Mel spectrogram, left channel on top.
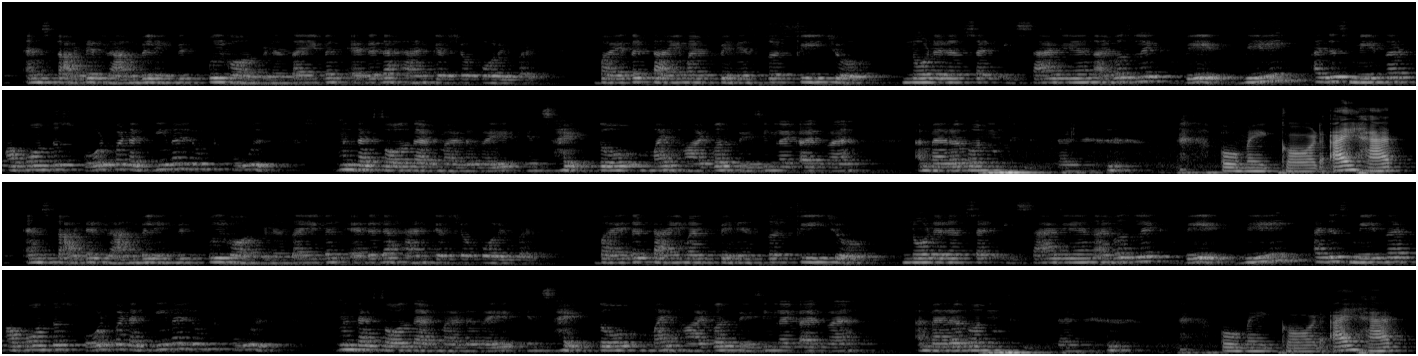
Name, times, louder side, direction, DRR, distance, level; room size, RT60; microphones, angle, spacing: voice 1, 0.2-5.3 5.9-8.7 9.0-16.9 17.2-22.8 23.3-24.2 24.7-25.4, left 2 dB, 5° left, 1.9 m, -38 dB
voice 2, 25.9-28.0, left 6 dB, 65° left, 0.5 m, -33 dB
8.8 x 5.2 x 3.4 m
head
